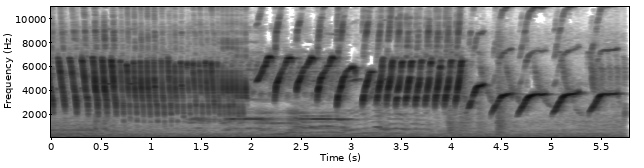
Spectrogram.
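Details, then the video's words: Canary singing a rapid rolling trill, then a mix of curved whistled sweeps and quick notes, ending with slower repeated rising whistles, loud and close. "Canary Sound Effect | Canary Singing Video"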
